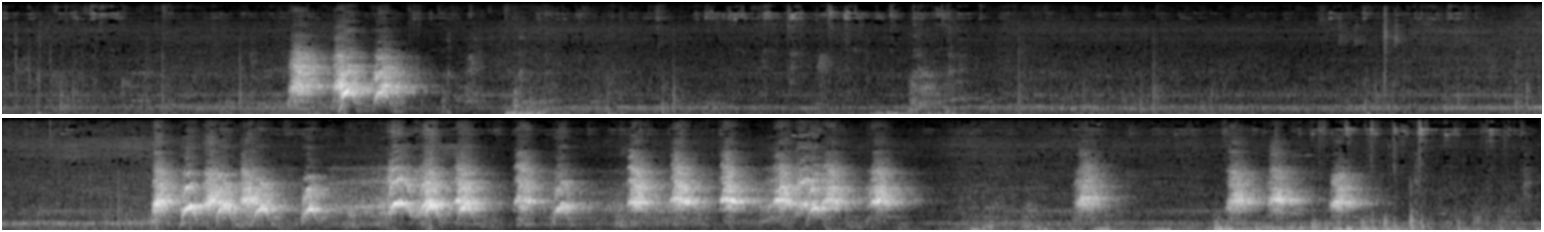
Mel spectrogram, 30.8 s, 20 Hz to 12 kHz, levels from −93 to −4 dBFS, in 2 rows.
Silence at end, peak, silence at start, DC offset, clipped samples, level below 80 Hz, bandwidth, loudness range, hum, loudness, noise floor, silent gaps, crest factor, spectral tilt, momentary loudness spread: 0.5 s; -2 dBFS; 2.85 s; under 0.1%; under 0.1%; -52 dBFS; 11.5 kHz; 11 LU; none; -21 LUFS; -55 dBFS; none; 22 dB; -3 dB/octave; 27 LU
